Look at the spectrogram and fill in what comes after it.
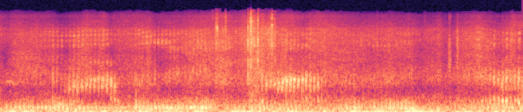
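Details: Freshly met stray cat purring, a continuous low throbbing rumble with fine rapid pulses, plus faint brushing sounds and a soft higher tone in the background.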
